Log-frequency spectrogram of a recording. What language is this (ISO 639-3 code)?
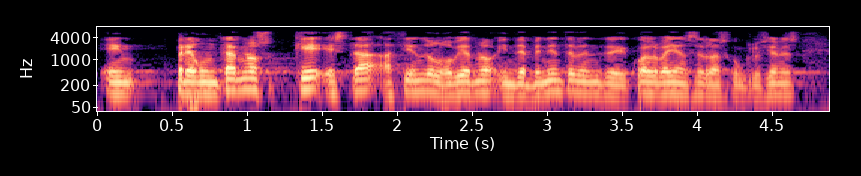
spa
